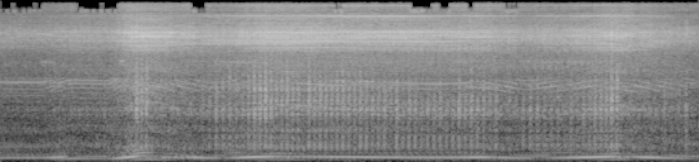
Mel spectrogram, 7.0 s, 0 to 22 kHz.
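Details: Honda Accord 5 (CC7) engine, no check-engine light: revs up and down twice with a rapid ticking-knocking patter that quickens with rpm; knock of unknown origin.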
